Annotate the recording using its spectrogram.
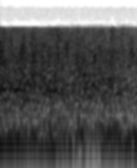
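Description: Steady loud hiss-like background noise with a low hum underneath, the same noise that runs under the preaching.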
